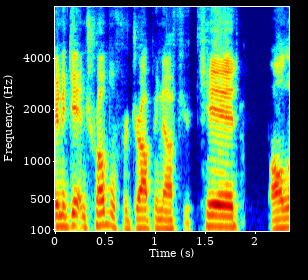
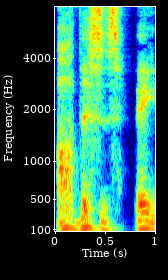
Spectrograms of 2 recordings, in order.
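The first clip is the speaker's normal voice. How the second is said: put-on overdramatic voice, quieter; 5 dB quieter than usual. Retelling what a general said on learning a soldier was a civilian: imitating an overdramatic general. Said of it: "so overdramatic and he's like".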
